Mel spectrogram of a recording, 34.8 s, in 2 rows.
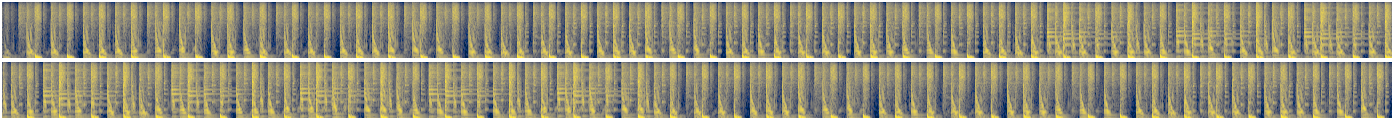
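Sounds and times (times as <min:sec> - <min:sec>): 
techno beat: 0:00.0 - 0:34.7.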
